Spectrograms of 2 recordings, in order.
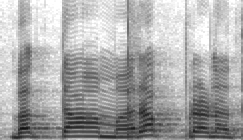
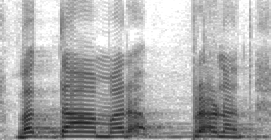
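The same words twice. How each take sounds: First: Bhaktamar said slowly, र lengthened; careful slow recitation; stress on र. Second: Bhaktamar with र held and weighted; slow verse reading, र stressed. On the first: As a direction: give र its two beats in Bhaktamar. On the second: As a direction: lean on the र in Bhaktamar. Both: Shown as a demonstration. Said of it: "र पर जोर देंगे".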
